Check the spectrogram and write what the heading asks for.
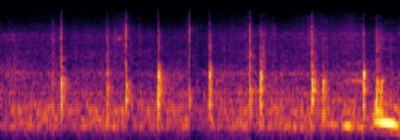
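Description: Hands clapping close by, a run of quick, irregular sharp claps, with a voice saying "oh" just at the end.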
